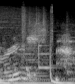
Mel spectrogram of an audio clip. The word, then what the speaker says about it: Marruch: Today I have Marruch with me. I hope I'm pronouncing your last name correctly. That is correct, yeah, Marruch.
